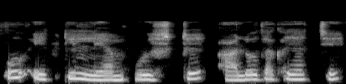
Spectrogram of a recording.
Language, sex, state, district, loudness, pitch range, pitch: Bengali, male, West Bengal, North 24 Parganas, -14 LUFS, 220-270 Hz, 235 Hz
